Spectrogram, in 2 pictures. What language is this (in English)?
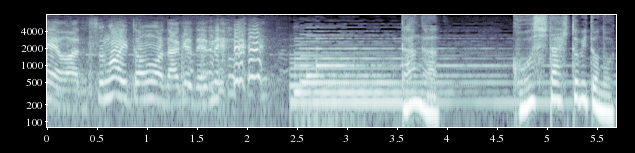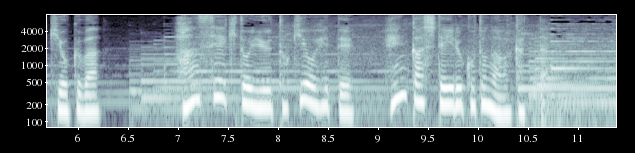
Japanese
